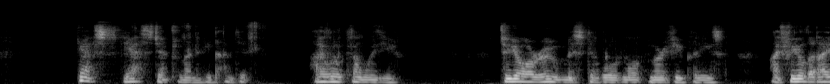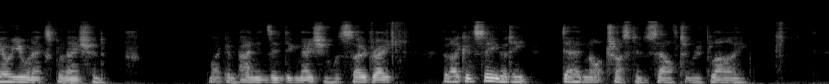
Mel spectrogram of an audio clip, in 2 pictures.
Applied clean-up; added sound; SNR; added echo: neural mask model DeepFilterNet 3.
